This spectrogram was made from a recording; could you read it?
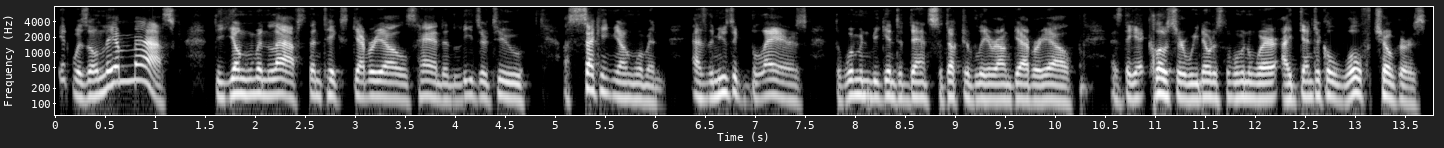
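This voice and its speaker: A man's voice: mid-range voice, brisk, fairly bright tone, no room sound, studio quality. A man reading TV script stage directions aloud at a live table read, theatrical with wry asides. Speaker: table read narrator and panel host. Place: live convention panel.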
